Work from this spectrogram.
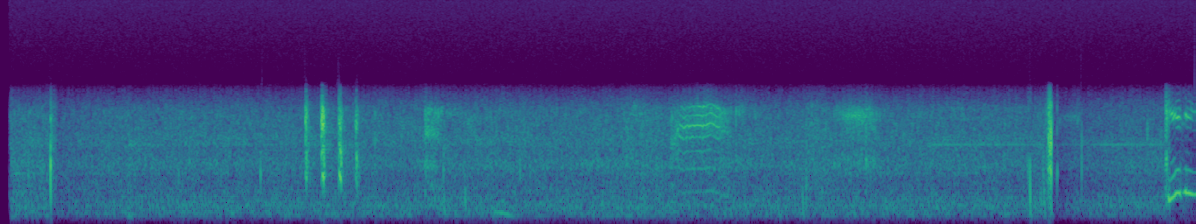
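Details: Seal point Siamese cat giving a couple of short, faint harmonic meows midway through, over a steady low background hum with scattered clicks and knocks.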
